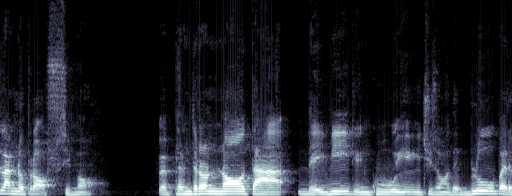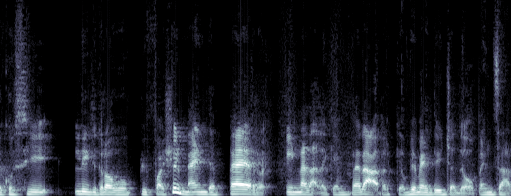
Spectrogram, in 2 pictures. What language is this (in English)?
Italian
